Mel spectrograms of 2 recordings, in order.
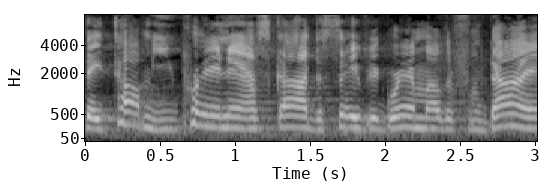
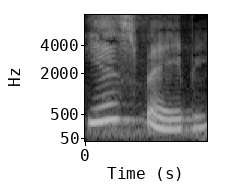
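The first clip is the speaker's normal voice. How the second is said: soft, cooing vintage cartoon character voice; 3 semitones higher, 7 dB quieter than usual. Retelling her answer to your question about alcoholics, do her Betty Boop voice. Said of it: "in her Betty Boop voice".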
